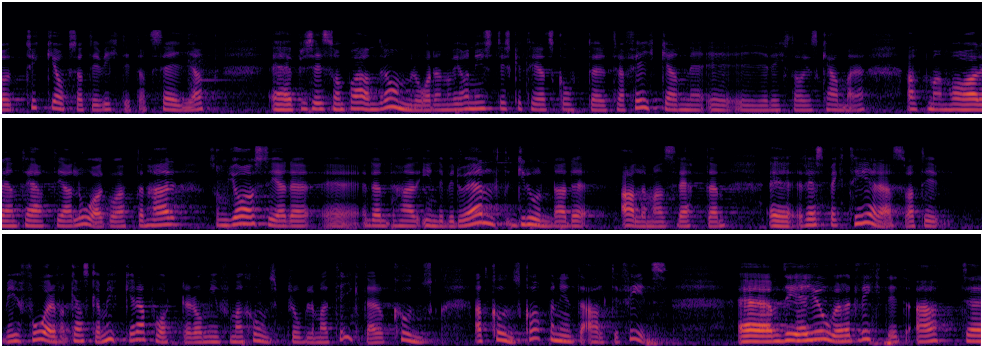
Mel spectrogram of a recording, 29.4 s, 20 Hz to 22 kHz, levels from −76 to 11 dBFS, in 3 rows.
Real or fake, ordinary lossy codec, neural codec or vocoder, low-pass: real; none; none; none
